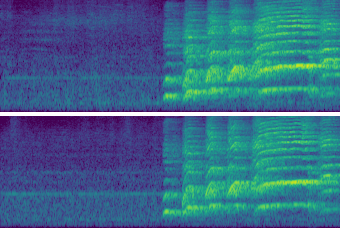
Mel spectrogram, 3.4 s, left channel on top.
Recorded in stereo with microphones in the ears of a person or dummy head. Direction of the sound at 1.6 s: 55° right (ahead or behind).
